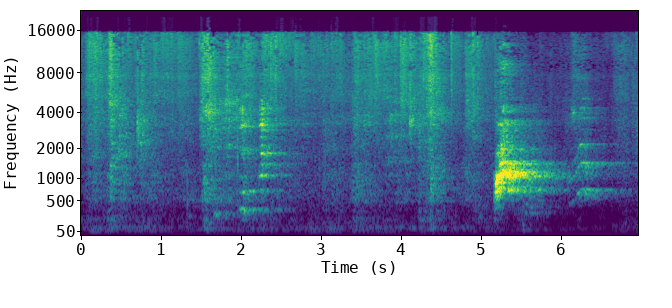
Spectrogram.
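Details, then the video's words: Miniature Schnauzers vocalising to call their friends out to play: quiet muffled sounds, then a sudden loud high yip followed by a fading whine and a shorter tonal whimper. "the dogs making noise to get there friends out to play"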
